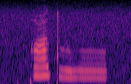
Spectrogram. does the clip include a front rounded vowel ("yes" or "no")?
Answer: no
